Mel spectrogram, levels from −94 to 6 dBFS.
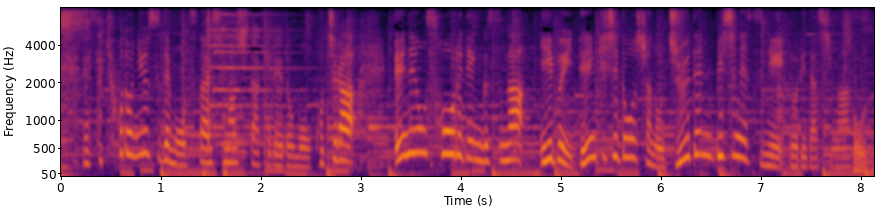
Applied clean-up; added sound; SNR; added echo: none; none; none; none.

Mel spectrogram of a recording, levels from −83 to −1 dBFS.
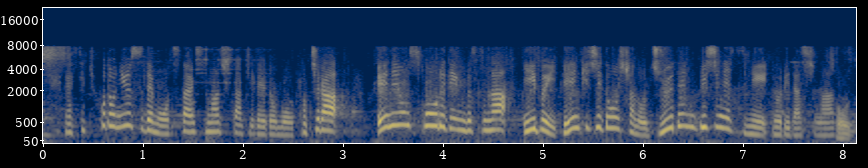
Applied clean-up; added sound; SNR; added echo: neural separator model SepFormer DNS4.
